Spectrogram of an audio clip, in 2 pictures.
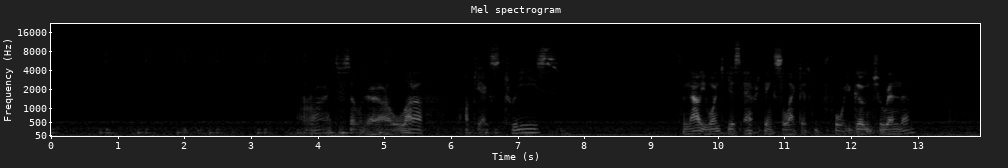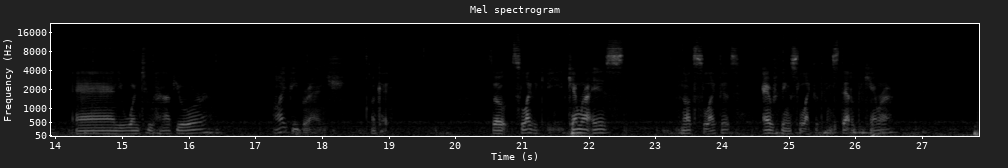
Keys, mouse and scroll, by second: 0.7 click, 1.3 click, 1.9 click, 2.4 click, 3.2 click, 3.7 click, 4.1-4.9 scroll down 2, 4.9 click, 13.7-14.1 scroll down 2, 14.4 click, 15.4 click, 16.3 click, 17.9-19.6 drag, 19.7-21.9 scroll up 1, 21.9 g, 24.8 click, 25.4-25.7 scroll down 4, 25.7-26.2 middle drag, 26.0 scroll up 1, 26.9-27.8 middle drag, 26.9 scroll up 2.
